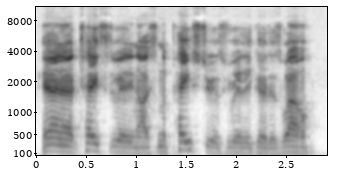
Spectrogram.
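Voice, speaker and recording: A man's voice: mid-range voice, fast talker, sharp tone, clear, resonant tone, muffled recording. A man with a British accent chatting casually and descriptively as a podcast co-host. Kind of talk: casual chat describing a walk.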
